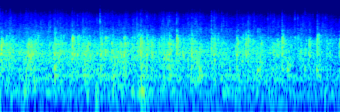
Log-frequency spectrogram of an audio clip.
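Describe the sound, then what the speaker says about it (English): Steady applause from a crowd at a small business awards ceremony, dense clapping that holds at an even level throughout with no voices rising above it. "Let's give all them a round of applause."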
